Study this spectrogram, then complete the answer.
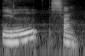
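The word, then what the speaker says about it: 일상: উচ্চারণ হবে ইলসাং।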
